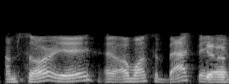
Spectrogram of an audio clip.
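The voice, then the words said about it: Put-on Canadian accent. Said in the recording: “How's my Canadian accent?”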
